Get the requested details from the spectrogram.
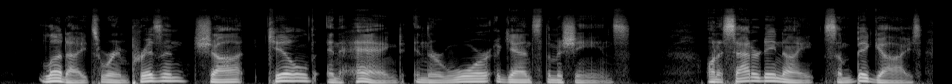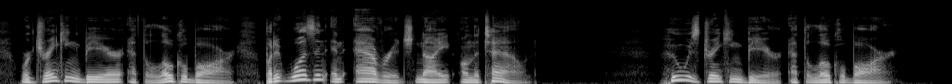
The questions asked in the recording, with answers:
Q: Who was drinking beer at the local bar?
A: Some big guys were drinking beer at the local bar.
